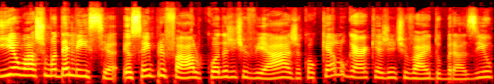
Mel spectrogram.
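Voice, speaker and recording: A woman talks at a fairly quick pace with lively intonation and a high pitch. The sound is dry and close, with no echo. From Brazil, Goiás. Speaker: podcast host, mother. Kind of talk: casual chat.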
